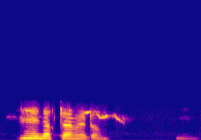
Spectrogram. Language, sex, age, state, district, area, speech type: Santali, female, 18-30, West Bengal, Birbhum, rural, conversation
